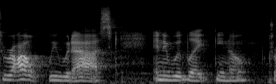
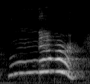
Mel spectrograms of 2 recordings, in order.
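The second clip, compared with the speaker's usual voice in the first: "Never." shouted much higher and louder; shrieked warning; 9 dB louder than usual. Real, not acted. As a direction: scream "Never." up high, then fall. Escalated warning.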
